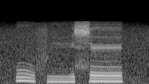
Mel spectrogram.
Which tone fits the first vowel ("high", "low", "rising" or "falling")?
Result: falling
